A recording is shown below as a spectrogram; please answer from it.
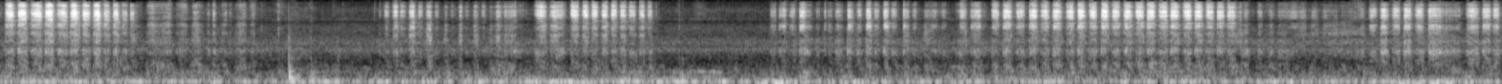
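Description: A marker's felt tip rubs and scratches in repeated back-and-forth strokes across a thin printed paper coloring page lying flat on a table. The sound is a quiet, bright, hissy scratching that comes in bursts of rapid strokes, with short softer pauses between them.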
